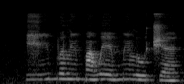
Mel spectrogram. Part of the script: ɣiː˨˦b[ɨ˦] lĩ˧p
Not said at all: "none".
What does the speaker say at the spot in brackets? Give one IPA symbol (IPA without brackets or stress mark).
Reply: ə˦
